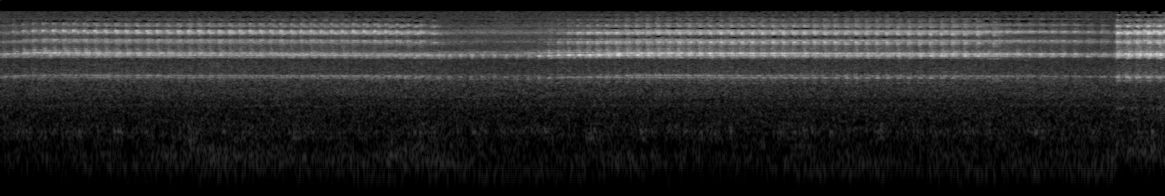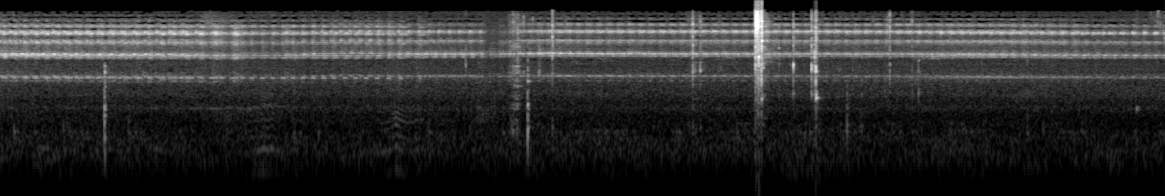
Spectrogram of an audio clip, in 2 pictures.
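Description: Steady high-pitched insect chorus droning without a break, growing louder and softer at a few points. Two sharp clicks come close together near the end and are the loudest sounds.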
